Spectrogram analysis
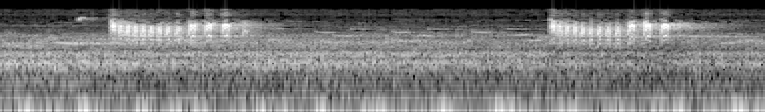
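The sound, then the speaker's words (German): A bird calls twice, each call a rapid burst of high, buzzy-chattering notes lasting about a second, separated by a pause of roughly two seconds over faint background hiss. “So, jetzt kommt mal der Ruf.”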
